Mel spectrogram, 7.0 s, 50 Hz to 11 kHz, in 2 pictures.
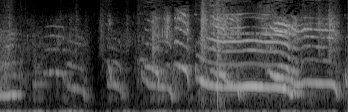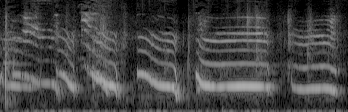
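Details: Chocolate Labrador Retriever puppies, 47 days old, from Ruby's litter, indoors in a small room; several overlapping high whining whimpers that slide downward, some short yips among them, continuous across the clip.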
